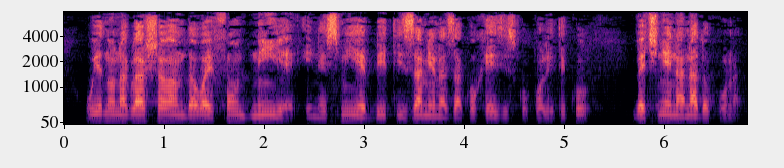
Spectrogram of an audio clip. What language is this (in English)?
Croatian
